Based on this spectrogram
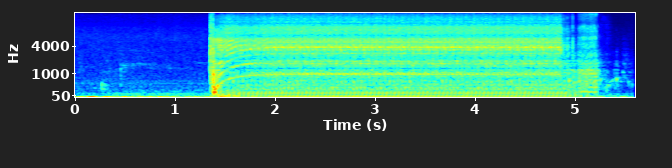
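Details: Mercury outboard with no spark, battery about 12.46 V: starter spins up fast and cranks steadily about four seconds without firing while rectifier charging voltage is checked.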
